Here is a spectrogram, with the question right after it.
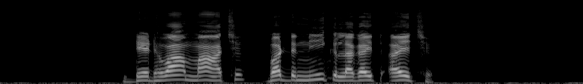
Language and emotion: Maithili, neutral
